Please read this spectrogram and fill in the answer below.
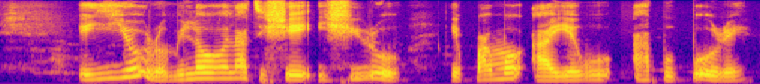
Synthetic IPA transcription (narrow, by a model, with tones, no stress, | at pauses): e˨ji˨˦joː˦˨ɾ̃ɔ̰̃˨mĩ˨˦lɔ˦wɔ˦la˦ti˧ʃe˧i˨ʃi˨˦ɾo˦˨ | ɛ˨k͡pa˨˦mɔ̃˦a˨jɛ˧wo˧a˧k͡pu˨k͡po˦˨ɾɛ˧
